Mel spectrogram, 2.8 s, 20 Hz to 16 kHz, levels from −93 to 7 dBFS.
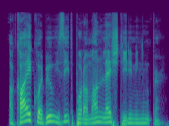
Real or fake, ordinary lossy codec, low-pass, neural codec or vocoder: fake; none; 10.8 kHz; codec, 24 kHz, 0.9 kbps, WavTokenizer, small release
